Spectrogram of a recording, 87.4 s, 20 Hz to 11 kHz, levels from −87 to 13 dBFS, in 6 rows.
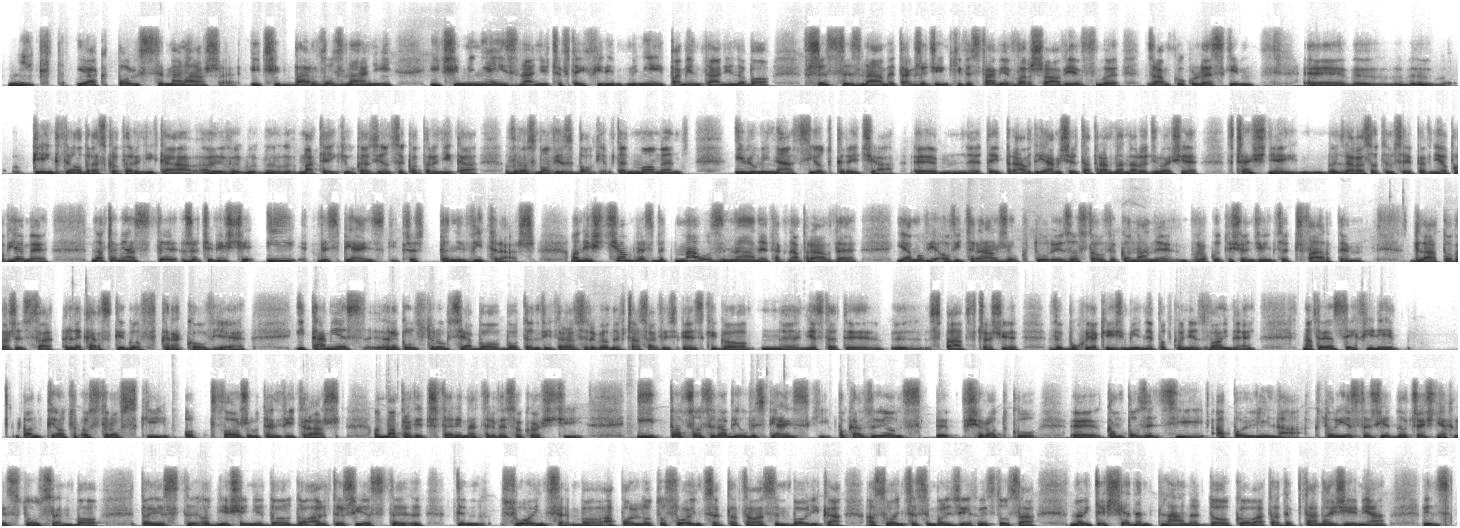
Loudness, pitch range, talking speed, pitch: -13 LUFS, 120-165 Hz, 120 wpm, 140 Hz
